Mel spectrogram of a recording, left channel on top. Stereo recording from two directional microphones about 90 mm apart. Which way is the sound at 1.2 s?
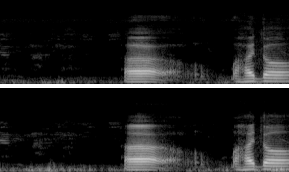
30° left (ahead or behind).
